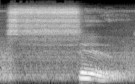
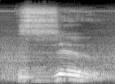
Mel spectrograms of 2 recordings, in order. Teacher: The Z is a voice consonant, right? So the only difference in those pairs of words are the difference between the voiceless and the voiced consonant sound.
